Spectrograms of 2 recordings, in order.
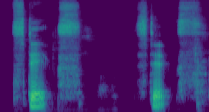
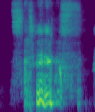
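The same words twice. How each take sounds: First: Breathy voiceless sticks; whispered. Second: Sticks said higher and aloud; voiced higher. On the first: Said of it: "repeats word, whispered". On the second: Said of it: "repeats word, voiced higher". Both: Shown as a demonstration.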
